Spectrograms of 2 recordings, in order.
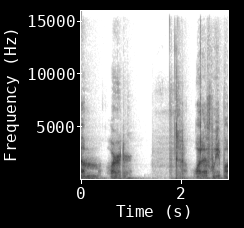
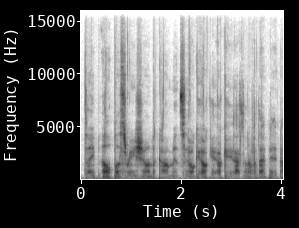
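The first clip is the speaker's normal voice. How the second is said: ordinary delivery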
